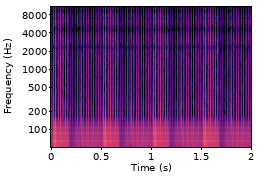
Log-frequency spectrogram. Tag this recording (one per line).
goa-trance-loop
goa-trance-beats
